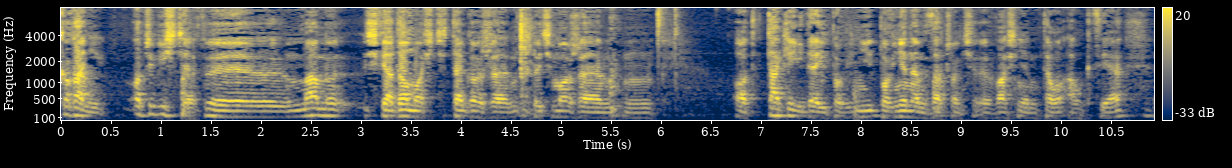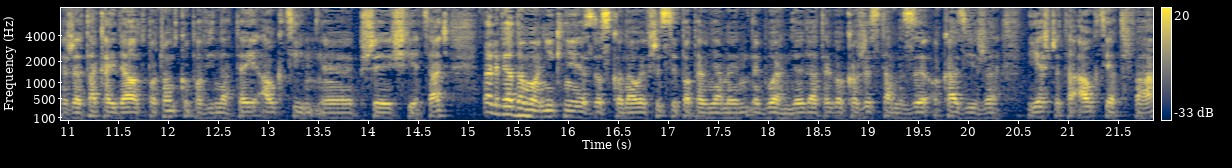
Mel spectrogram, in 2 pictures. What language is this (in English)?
Polish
